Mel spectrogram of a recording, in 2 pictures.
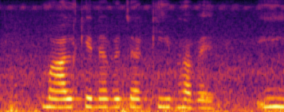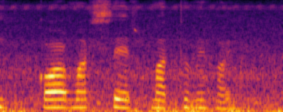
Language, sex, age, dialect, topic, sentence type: Bengali, female, 25-30, Northern/Varendri, agriculture, question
